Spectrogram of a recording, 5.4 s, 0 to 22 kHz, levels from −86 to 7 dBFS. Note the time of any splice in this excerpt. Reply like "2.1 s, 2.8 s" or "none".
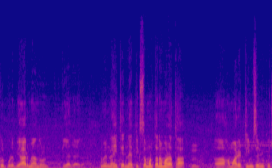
2.0 s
